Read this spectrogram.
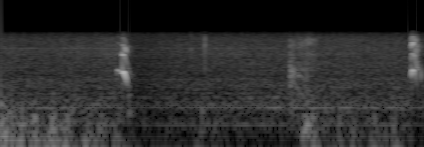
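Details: Two or three sharp, brief, gulping hiccup bursts a few seconds apart over faint background noise; hiccups.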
